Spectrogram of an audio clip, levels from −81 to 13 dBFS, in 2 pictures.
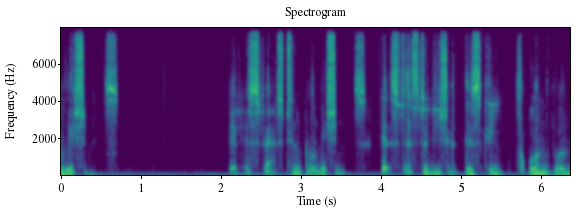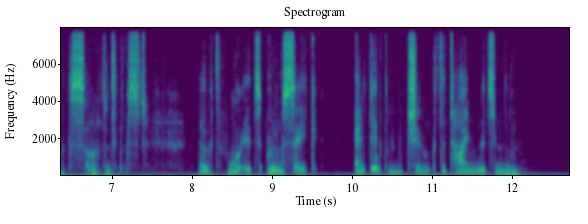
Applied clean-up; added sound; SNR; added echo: neural diffusion model UNIVERSE++.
